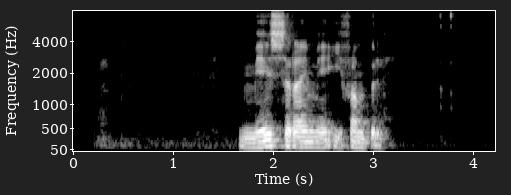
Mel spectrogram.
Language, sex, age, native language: Icelandic, male, 50-59, Icelandic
